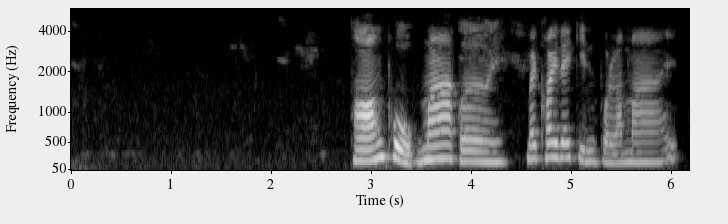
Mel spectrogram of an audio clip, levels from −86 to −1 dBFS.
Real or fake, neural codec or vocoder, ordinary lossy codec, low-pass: real; none; none; 5.4 kHz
